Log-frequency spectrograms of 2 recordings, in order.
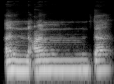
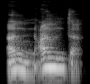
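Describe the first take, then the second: First: The m is held for a while. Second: The m is short and not held. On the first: The speaker calls it wrong. "Kita tidak mengucapkannya an'amta. Nah, di sini kurang tepat" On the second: The speaker calls it right. "Tetapi an'amta"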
